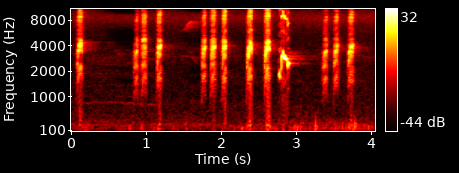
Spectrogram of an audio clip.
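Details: Sooty-headed bulbul in lively song aimed at prompting other bulbuls to answer: steady series of crisp, high chirps in twos and threes, broken near three seconds by a brief wavering whistled phrase, over soft background noise.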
